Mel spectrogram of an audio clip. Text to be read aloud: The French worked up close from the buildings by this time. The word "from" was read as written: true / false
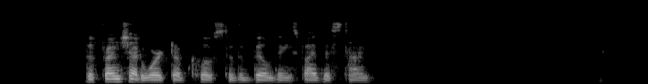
false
